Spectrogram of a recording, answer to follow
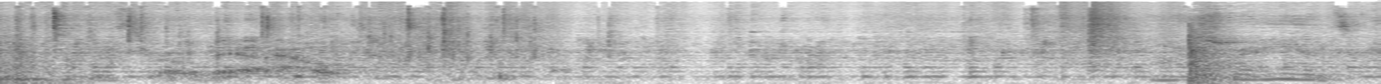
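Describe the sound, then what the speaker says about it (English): Hands being washed under a running tap at a kitchen sink, a soft continuous rush of water with small splashes, fairly quiet, with faint voices in the background. "Wash my hands"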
